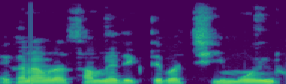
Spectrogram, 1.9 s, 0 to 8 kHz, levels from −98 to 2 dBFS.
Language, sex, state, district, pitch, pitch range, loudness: Bengali, male, West Bengal, Jhargram, 120 Hz, 120-125 Hz, -22 LUFS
